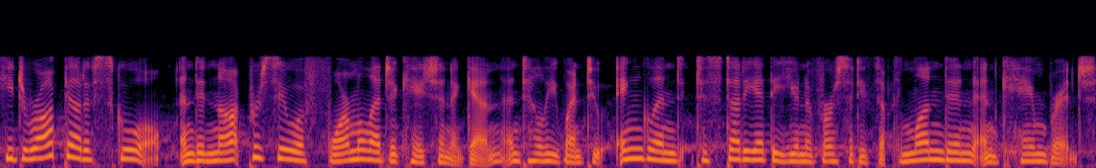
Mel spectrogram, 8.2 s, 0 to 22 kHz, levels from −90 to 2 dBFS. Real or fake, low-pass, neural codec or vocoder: fake; 5.4 kHz; codec, 16 kHz, 4.8 kbps, FACodec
